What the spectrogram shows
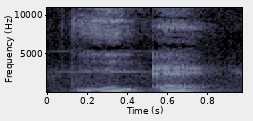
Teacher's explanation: vokal depan yang dihasilkan saat posisi lidah berada di bagian depan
